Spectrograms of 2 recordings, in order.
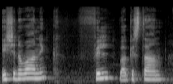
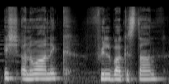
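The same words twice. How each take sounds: The two takes are said the same way.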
